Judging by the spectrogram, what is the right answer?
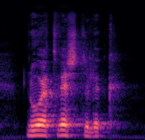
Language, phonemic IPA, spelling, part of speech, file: Dutch, /nortˈwɛstələk/, noordwestelijk, adjective, Nl-noordwestelijk.ogg
- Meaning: northwestern, northwesterly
